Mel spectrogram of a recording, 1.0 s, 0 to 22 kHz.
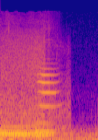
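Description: Kitten meowing in the video game Shelter 2, a single short, clear, fairly close mew that trails off into quiet.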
